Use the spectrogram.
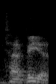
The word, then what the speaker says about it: Tavia: Tavia though. Yeah, Tavia. Emphasis on the V.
